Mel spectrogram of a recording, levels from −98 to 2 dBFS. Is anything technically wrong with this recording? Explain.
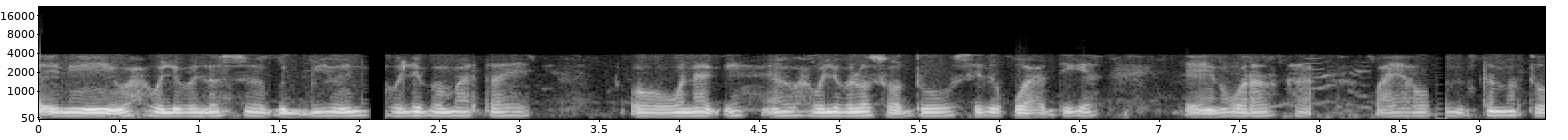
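Yes. Packet loss with pitch repetition occurs at 2.01–2.16 s and 8.55–8.79 s. The receiver bridged missing audio by repeating the last pitch period. The 150 ms gap becomes a held, buzzy tone fading toward silence. The later 120 ms, scattered over 240 ms, sounds like brief, slightly held, buzzy notes, all through the 150 Hz–3.7 kHz telephone band.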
